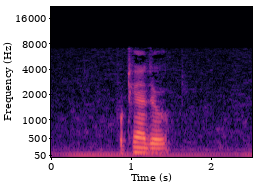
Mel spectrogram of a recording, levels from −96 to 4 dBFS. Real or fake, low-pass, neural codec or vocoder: real; 7.2 kHz; none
